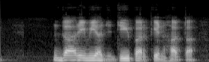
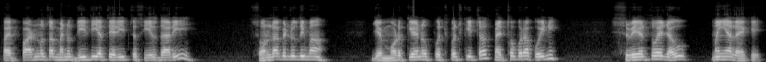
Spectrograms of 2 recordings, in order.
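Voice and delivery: higher voice, scornful and bossy; gruff father laying down the law; 7 semitones higher than usual. Acted. Father warning his wife about the boy, scornful. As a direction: tell the wife no more coddling.

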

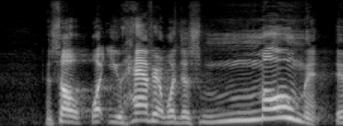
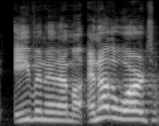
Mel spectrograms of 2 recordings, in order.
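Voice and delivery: ordinary talk

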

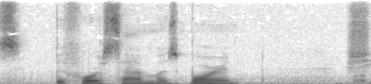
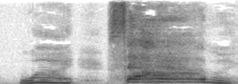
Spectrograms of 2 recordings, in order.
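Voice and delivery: high, loud exasperated yell; pitched way up, big outburst; 8 dB louder than usual. A narrator's reading. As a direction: shout it out, fed up with the questions. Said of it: "yelled Stella".

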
